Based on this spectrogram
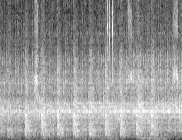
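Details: Car idling in the workshop: rhythmic stumble about three times a second, a misfire; coils and injectors were checked and two bad spark plugs were found as the cause.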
